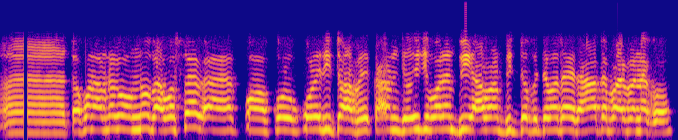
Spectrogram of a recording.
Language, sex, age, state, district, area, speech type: Bengali, male, 60+, West Bengal, Purba Bardhaman, urban, conversation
